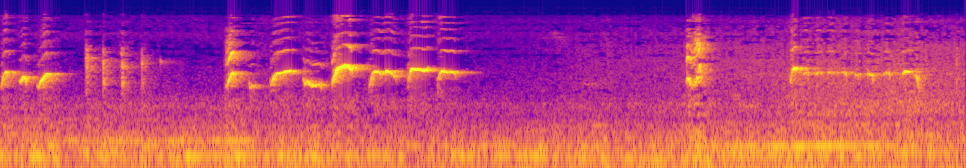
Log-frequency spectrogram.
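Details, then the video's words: Cockatiels singing for tutoring lazy or baby birds: quick sharp notes, then a run of descending slurred whistles, a quiet gap, and a final long steady whistled note. "Cocok buat pemasteran falk yang malas bunyi langsung nyaut pemasteran cockatiels"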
